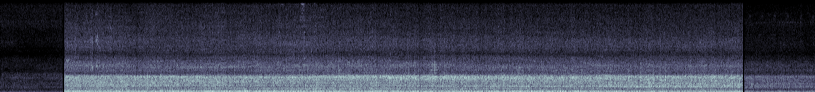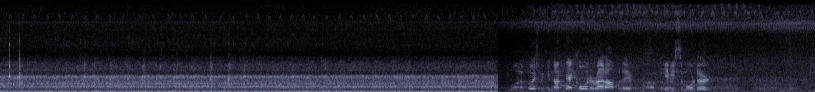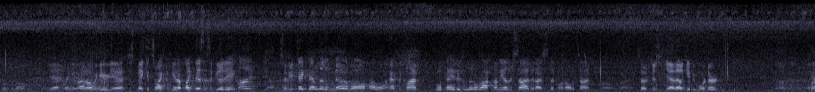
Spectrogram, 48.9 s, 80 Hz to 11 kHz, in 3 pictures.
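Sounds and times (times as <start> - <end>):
heavy diesel engine running: 0.0 - 29.5.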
